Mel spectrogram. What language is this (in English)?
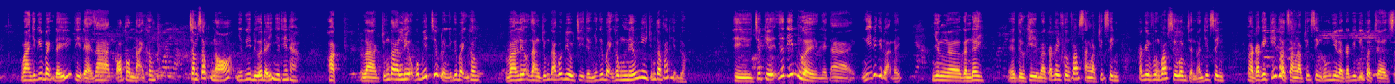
Vietnamese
